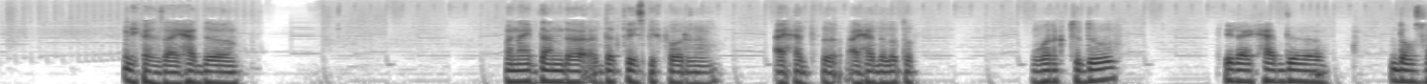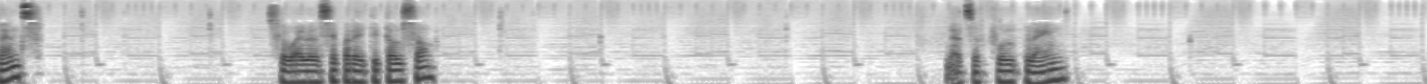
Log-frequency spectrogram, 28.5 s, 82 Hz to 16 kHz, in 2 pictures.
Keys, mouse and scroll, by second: 0.0-0.4 scroll up 2, 0.4 shift+middle click, 1.0-1.7 scroll up 1, 1.7-2.2 scroll up 1, 2.2 shift+middle click, 2.6-3.3 scroll down 2, 3.3-8.4 middle drag, 8.4-9.1 scroll up 4, 9.1-9.7 scroll up 1, 9.7 click, 11.2-11.6 scroll down 1, 11.6-13.5 shift+middle drag, 13.5 p, 15.1-20.1 shift+middle drag, 20.1 click, 20.7 shift+click, 21.4 shift+click, 21.8 shift+click, 22.1-23.2 middle drag, 23.2 shift+click, 23.8 shift+click, 24.9 shift+click, 26.0 shift+click, 26.7 shift+click, 27.5 c.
